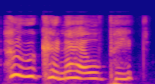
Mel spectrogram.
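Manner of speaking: high, slow, fond wife's cry; glad, affectionate woman; Missus Tetterby. A narrator's reading. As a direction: sing it out with motherly delight. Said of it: "cried Missus Tetterby".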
